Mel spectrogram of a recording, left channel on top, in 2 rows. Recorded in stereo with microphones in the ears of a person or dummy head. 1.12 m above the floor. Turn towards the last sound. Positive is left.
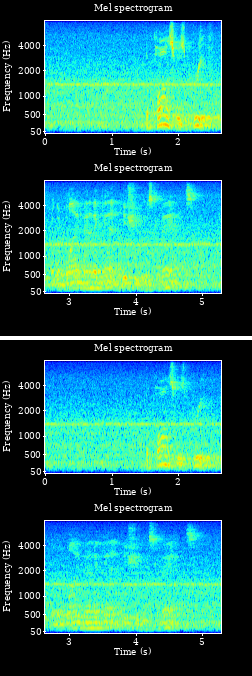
turn(degrees=75)  # may be behind; listen again after turning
